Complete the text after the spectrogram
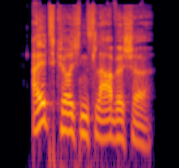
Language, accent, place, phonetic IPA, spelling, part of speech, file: German, Germany, Berlin, [ˈaltkɪʁçn̩ˌslaːvɪʃə], altkirchenslawische, adjective, De-altkirchenslawische.ogg
- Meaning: inflection of altkirchenslawisch: 1. strong/mixed nominative/accusative feminine singular 2. strong nominative/accusative plural 3. weak nominative all-gender singular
